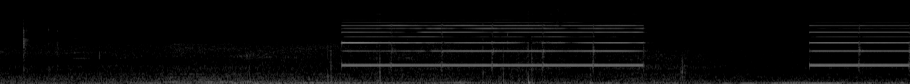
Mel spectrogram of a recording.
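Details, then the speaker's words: HP laptop beeps loudly and almost continuously at boot but still boots; a stuck or faulty keyboard is suspected. "today we got an hp laptop that it's beeping loudly when booting"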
